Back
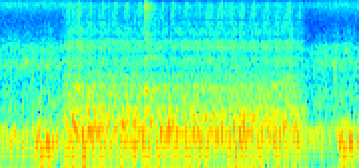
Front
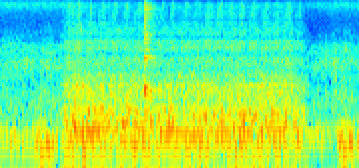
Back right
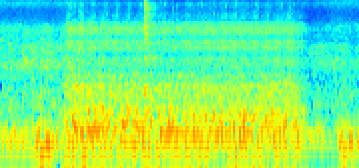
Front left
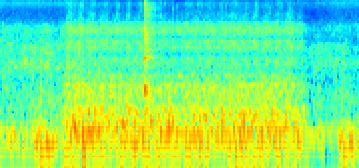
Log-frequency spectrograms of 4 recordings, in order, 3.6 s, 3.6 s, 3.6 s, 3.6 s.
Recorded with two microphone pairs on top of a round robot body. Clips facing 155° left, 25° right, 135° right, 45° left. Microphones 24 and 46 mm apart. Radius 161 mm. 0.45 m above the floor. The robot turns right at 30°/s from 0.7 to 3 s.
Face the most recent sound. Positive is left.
turn(degrees=40)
